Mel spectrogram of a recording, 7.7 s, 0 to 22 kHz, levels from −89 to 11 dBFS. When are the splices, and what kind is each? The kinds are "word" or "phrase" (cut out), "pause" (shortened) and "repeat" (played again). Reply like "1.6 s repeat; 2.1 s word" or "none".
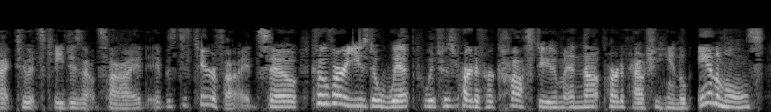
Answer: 3.0 s pause; 4.5 s word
